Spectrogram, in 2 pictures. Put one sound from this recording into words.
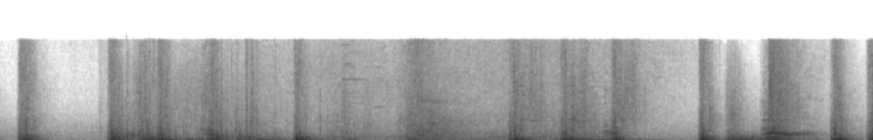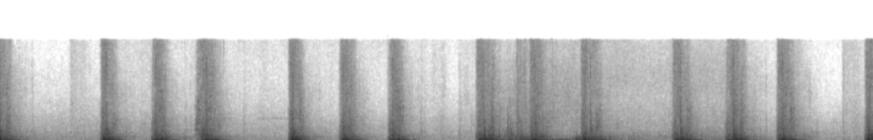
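An axe chops into a tree trunk with sharp, repeated knocks.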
